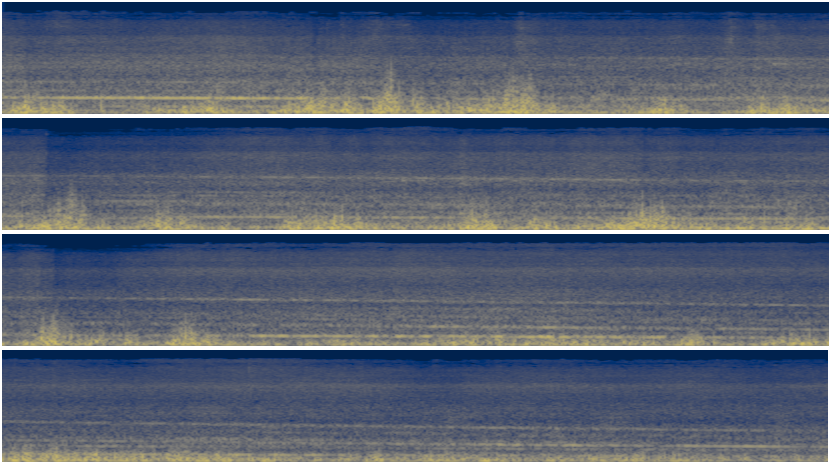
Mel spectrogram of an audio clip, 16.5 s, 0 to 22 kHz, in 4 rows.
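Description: Seibu 2000 series electric train running, heard from inside the car: a whine that falls steadily in pitch as the train slows into a station, with irregular clacks of the wheels over rail joints.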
